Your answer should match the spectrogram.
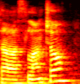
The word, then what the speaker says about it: Slancho: We're interviewing my close friend Slancho.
